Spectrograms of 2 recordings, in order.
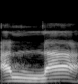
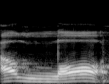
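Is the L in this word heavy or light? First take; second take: light; heavy. First: The L is said light and thin. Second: The L is said heavy and full. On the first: The speaker calls it wrong. "তখন আল্লাহ এটা বলা যাবে না" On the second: The speaker calls it right. "তখন বলতে হবে আল্লাহ।"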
